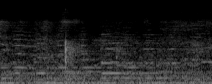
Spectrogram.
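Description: A single sharp click from a carom billiard shot about two-thirds of a second in, over steady background music.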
